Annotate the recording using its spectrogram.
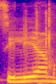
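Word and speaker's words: psyllium: সম্পর্কে আমরা বিস্তারিত জানব ইংরেজিতে এটিকে সিলিয়াম হাক্স বলা হয় বানানের ক্ষেত্রে প্রথমে পি থাকলেও এস এর উচ্চারণ হয় এই ইউসুফ গুলো আপনি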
